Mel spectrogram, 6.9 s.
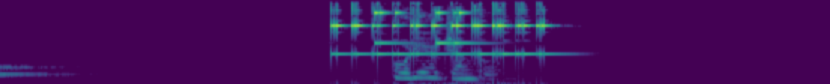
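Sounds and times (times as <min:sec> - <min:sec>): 
bells ringing: 0:02.8 - 0:04.7.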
